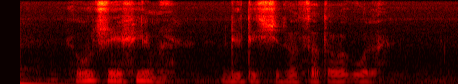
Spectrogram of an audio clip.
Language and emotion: Russian, sad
